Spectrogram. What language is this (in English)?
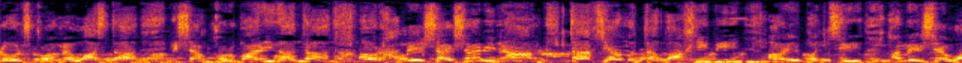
Arabic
